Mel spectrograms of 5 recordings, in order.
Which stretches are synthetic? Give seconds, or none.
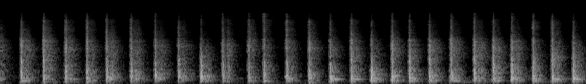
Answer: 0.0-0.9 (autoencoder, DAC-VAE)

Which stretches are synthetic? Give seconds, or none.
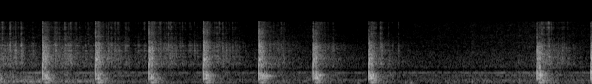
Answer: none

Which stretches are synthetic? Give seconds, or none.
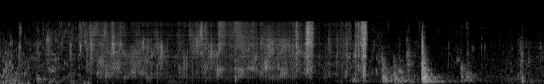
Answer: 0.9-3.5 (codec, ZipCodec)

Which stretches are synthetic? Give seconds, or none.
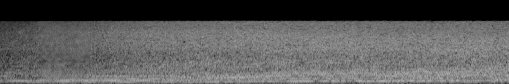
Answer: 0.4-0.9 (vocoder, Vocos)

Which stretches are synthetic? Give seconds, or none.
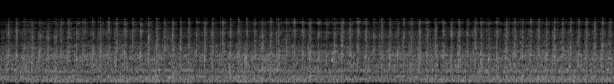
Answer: 0.0-5.0 (codec, SNAC)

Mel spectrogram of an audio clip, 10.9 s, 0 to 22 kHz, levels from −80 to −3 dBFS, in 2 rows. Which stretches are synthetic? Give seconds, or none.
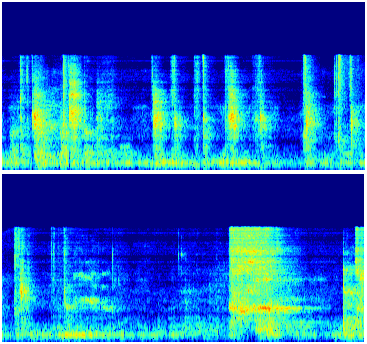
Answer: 0.0-0.5 (codec, HILCodec); 1.2-4.5; 5.7-10.9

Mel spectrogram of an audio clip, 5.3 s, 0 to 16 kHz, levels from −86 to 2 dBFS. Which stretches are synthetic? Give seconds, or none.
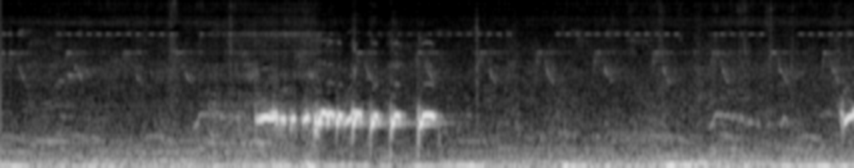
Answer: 1.3-2.0 (codec, SNAC)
